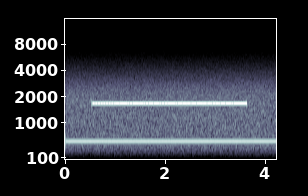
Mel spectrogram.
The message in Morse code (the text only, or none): none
